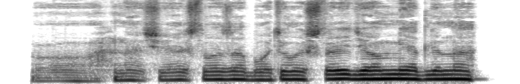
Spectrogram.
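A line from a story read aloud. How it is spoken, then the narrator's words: Grumbling. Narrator (Russian): проворчал Назимов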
